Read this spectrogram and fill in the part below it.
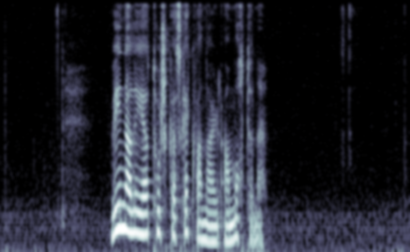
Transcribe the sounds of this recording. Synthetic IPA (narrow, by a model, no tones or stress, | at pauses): ʋiːnɑliːɑt̪ʰʊʃkɑskɛkʰʋɑnɑɹɑ̰ːmɔt̪ʰənə̰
